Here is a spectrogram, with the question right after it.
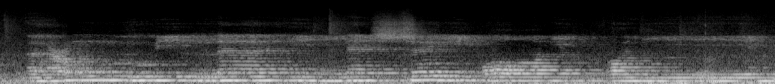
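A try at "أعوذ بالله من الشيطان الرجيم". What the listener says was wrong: Jangan putus ra. Nirrajim.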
